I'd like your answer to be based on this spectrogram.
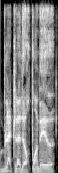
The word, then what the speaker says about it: Blaklader: Va vite voir sur blackladder.be. Black Ladder, ça s'écrit BLAKLADER.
